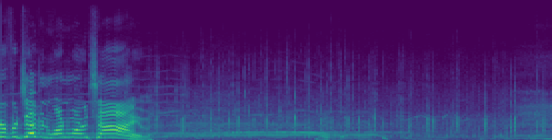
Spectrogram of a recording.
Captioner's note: cheering and applause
